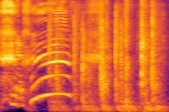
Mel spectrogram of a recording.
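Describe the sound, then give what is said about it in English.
Banging on a floor: about five dull, fairly loud thumps in a roughly steady rhythm, following a short rising vocal sound. No clear words are spoken. “I'm just banging on the floor.”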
